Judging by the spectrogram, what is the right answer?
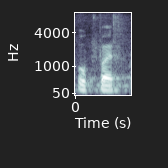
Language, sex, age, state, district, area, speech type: Punjabi, male, 18-30, Punjab, Fatehgarh Sahib, rural, read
